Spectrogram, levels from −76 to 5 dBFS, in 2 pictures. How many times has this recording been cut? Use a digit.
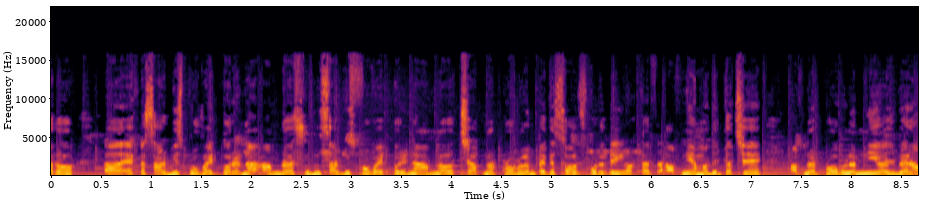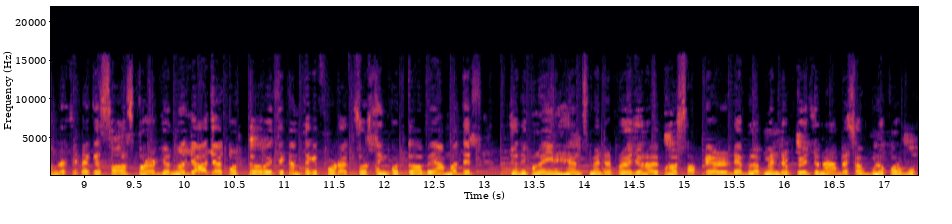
0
